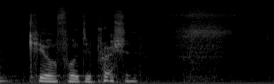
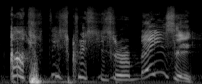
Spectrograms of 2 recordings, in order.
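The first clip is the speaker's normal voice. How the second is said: impressed steward; 11 semitones higher than usual. Retold or imitated. Voicing stewards' impressed thought.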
